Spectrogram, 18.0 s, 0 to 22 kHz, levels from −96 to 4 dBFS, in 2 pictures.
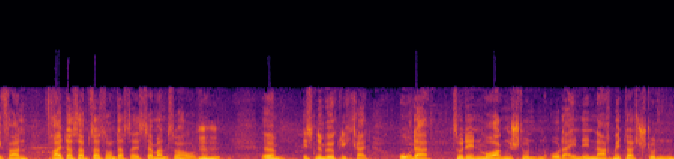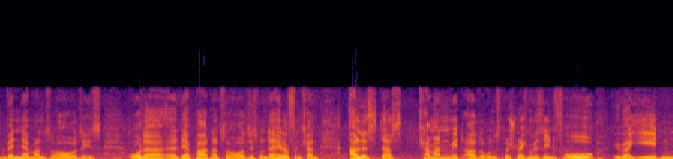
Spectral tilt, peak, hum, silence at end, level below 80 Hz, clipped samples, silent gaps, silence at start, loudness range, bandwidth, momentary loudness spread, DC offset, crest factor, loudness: -6.5 dB/octave; -2 dBFS; none; 0 s; -44 dBFS; under 0.1%; none; 0 s; 1 LU; 10 kHz; 8 LU; under 0.1%; 14 dB; -17 LUFS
